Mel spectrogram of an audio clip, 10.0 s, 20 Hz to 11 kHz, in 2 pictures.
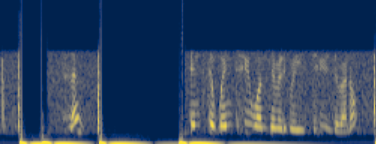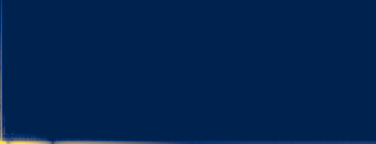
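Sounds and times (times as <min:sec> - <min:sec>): radio hiss: 0:00.0 - 0:01.4, 0:02.4 - 0:05.0
person speaking over radio: 0:02.6 - 0:04.8.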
